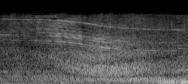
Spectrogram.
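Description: Airplane sound effect: a broad, rushing jet roar that swells slightly, with thin high whining tones gliding gently downward across it.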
